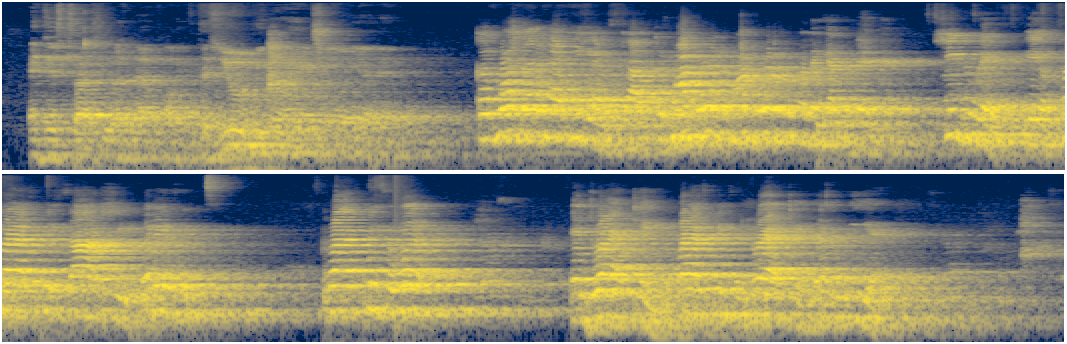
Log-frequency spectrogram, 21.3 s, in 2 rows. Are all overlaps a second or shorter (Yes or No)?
Yes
